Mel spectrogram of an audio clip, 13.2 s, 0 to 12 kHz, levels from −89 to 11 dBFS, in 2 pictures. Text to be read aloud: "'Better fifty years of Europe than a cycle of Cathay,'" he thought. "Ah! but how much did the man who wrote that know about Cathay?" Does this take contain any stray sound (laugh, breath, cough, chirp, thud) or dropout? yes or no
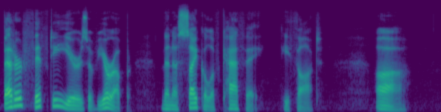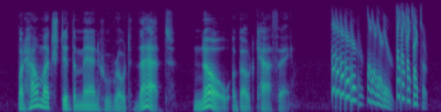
yes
